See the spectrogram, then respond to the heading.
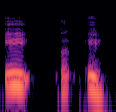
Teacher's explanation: कंठ और तालू दोनों से आवाज आ रही है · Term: कंठ तालो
